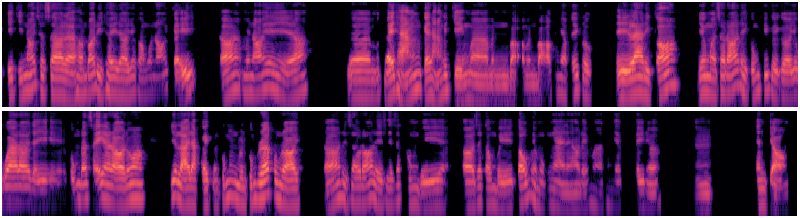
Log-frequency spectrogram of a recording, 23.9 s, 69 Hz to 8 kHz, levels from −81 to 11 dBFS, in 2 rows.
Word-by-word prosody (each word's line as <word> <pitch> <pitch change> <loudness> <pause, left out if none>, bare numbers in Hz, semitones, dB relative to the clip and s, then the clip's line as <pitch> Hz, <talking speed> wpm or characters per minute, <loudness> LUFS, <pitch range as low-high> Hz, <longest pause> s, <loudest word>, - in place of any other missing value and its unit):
chỉ 130 - -4
chỉ 125 - -8
nói 155 +4 -2
sơ 145 - -6
sơ 130 -1 +4
là 115 -3 +3
hôm 130 0 -3
đó 150 +2 +1
đi 150 -4 -4
thi 135 -1 0
thôi 125 -1 +1
chứ 140 - -7
không 125 0 -7
có 135 - -12
nói 140 +4 -6
kỹ, 315 +3 +1 0.4
đó 160 0 +2
mới 140 - -7
nói 140 +2 0
vậy 150 -9 -3
đó. - - +1 0.7
Ờ, 120 0 +3 0.3
kể - - +10
thẳng 140 +12 +3
kể 120 - +5
thẳng - - -2
cái 150 +1 -4
chuyện 95 -1 -2
mà 100 -2 0
mình 95 0 -9
bỏ - - -2
mình 95 0 -10
bỏ - - 0
kiểm 140 - -18
tra - - -2
1 - - -9
tiết 145 +2 -5
luôn. 120 -2 -2 0.4
Thì 120 - +5
la 135 +2 +8
thì 125 -2 -2
có, 170 +9 +5 0.3
nhưng 140 +2 -1
mà 130 - 0
sau 140 +3 0
đó 145 +5 +3
thì 140 -7 -4
cũng 120 +2 -7
chỉ 150 - -2
cười 120 -2 -3
cười 115 -1 0
cho 130 - -3
qua 135 0 +4
thôi, 135 -1 +2
tại 115 - -4
vì 115 0 -8
cũng 125 +4 -8
đã 150 0 +1
xảy 155 - +1
ra 150 -2 +3
rồi, 125 -2 +6
đúng - - 0
không? 155 -1 +1 0.4
Với 175 - +1
lại 125 -4 +7
đặc 125 -1 +3
biệt 120 - +1
mình 115 - -11
cũng 140 - -8 0.2
mình 130 -2 -7
cũng 145 +3 -7
rớt 180 +4 +7
luôn 165 -3 -2
rồi. 120 -2 +5 0.4
Đó, - - 0
thì - - -7
sau 130 - -2
đó 135 +5 0
thì 120 - -4
sẽ - - -8
sẽ 145 - -6
không 125 - -13
bị, 110 +2 -3 0.3
ờ, 110 0 +3
sẽ 135 - -6
không 125 0 -4
bị 110 0 -5
tốn 140 +4 +2
thêm 145 - -6
một 105 - -11
cái 125 - -23
ngày 115 -4 -4
nào 100 +1 -7
để 100 - -10
mà 125 +2 -20 0.2
tham 120 - -31
gia - - -10
cuộc - - -50
thi 110 0 -4
nữa. 100 +1 -5 0.6
Ừm, 95 +1 -11 0.7
nên 120 0 -5
chọn 90 +2 +3
130 Hz, 260 wpm, -24 LUFS, 115-140 Hz, 0.7 s, kể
